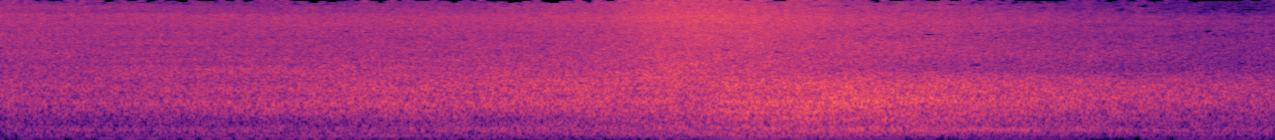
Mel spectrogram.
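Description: A car passing on the street: its road noise swells to a peak about four seconds in, then fades away.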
